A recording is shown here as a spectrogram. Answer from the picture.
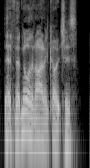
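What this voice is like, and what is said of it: Northern Irish accent. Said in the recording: “I didn't mean to say that in a Northern Irish accent.”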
